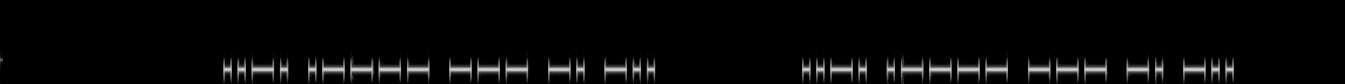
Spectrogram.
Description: Morse code, heard as a keyed tone, about 17 wpm, 700 Hz. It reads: F1OND F1OND
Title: DXCC-100 Call Signs - 5 Characters - Repeated 2x - 17wpm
